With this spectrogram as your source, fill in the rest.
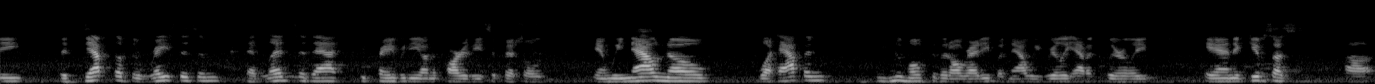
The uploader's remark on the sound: Held a press conference at City Hall. Members of Saratoga Black Lives Matter held a press conference at City Hall Thursday. In this excerpt of the press conference.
